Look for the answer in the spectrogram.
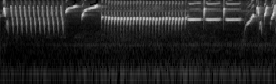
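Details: Canary training song for morning practice: a rapid buzzy trill of about twenty pulses, rising slurred whistles, then a long steady rolling trill, sharp chips and quick upward notes at the end.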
